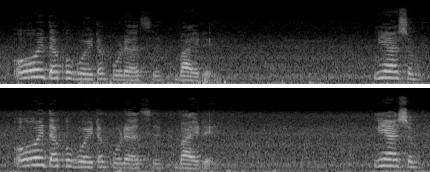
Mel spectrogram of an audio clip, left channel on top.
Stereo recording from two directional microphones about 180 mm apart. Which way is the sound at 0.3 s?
30° left (ahead or behind).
